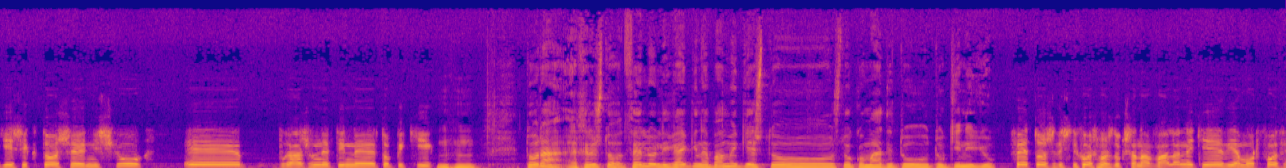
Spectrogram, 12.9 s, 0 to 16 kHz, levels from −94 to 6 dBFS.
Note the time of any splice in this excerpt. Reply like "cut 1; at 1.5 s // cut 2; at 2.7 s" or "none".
cut 1; at 4.3 s // cut 2; at 10.0 s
